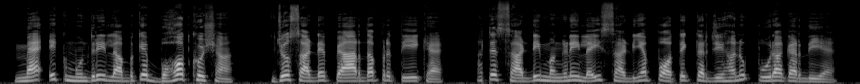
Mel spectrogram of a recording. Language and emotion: Punjabi, happy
